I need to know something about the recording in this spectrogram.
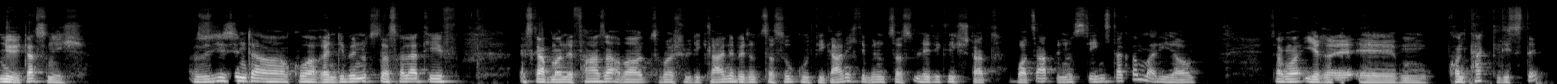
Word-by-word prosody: Ne, 120 -6 +7
das 140 +2 +2
nicht. 105 -4 -3 1.0
Also, 120 +1 0
die 160 +4 +2
sind 155 +1 +4
da 130 -5 +4
kohärent. 115 -4 +3
Die - - +3
benutzen 140 +2 +2
das 125 +1 +1
relativ 135 -1 +2 0.6
es 120 +2 -6
gab 120 -3 +6
mal 115 0 +5
'ne 115 0 +2
Phase 130 +1 +2
aber 115 -1 0
zum 110 0 -11
Beispiel 110 -1 -3
die 110 0 -5
Kleine 115 +5 +1
benutzt 115 -1 -1
das - - -2
so 125 0 -2
gut 110 -3 -5
wie 105 - -2
gar 110 +3 +1
nicht. 145 -3 -4
Die 130 - -3
benutzt 115 +2 -3
das 110 - -3
lediglich 120 -2 -2
statt 105 -1 -5
Whatsapp, 140 +5 -1
benutzt 110 +2 -5
die 125 - -3
Instagram, 150 - -4
weil 125 - -2
die 115 -2 -4
da 105 0 -2 0.7
sagen 125 -1 0
wir 125 - +7
mal, - - -9
Ihre 115 -4 +2 0.3
ähm, 100 -2 -2 0.2
Kontaktliste 125 -3 -3
120 Hz, 180 wpm, -20 LUFS, 110-130 Hz, 1.0 s, Ne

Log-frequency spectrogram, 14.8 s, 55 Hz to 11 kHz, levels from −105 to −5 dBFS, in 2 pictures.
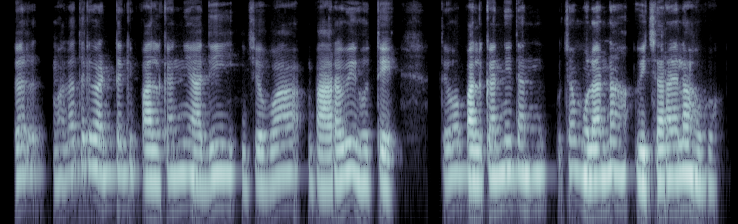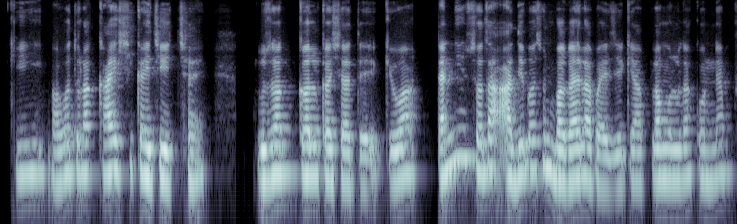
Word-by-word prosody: तर 170 +1 -6 0.3
मला 160 +4 -10
तरी 210 0 -5
वाटतं, 185 -1 -4
की 190 - -10
पालकांनी 165 +3 -2
आधी 150 +3 -4 0.3
जेव्हा 155 +3 -4 0.3
12वी 155 +5 +1
होते. 150 -2 -2 0.5
तेव्हा 165 +3 -6
पालकांनी 170 +3 +2
त्यांच्या 180 +1 -6
मुलांना 170 0 +2 0.2
विचारायला 160 +3 +1
हवं, 150 -5 -1 0.4
की 180 +1 -5
बाबा 155 +2 -1
तुला 190 -1 +2
काय 185 +1 +4
शिकायची 175 -4 +3
इच्छा 150 0 -3
आहे? 155 +4 -5 0.6
तुझा 165 +3 +5 0.2
कल 170 -1 +5
कशात 150 -3 +1
आहे. 135 - 0
किंवा 165 +4 +2 0.3
त्यांनी 215 +10 +3
स्वतः 200 -4 +2
आधीपासून 195 +4 +3
बघायला 160 +1 +6
पाहिजे, 140 -2 -2
की 155 - -4
आपला 150 +1 -2
मुलगा 160 0 0
कोण्या 160 +2 -5
165 Hz, 150 wpm, -28 LUFS, 155-180 Hz, 0.6 s, बघायला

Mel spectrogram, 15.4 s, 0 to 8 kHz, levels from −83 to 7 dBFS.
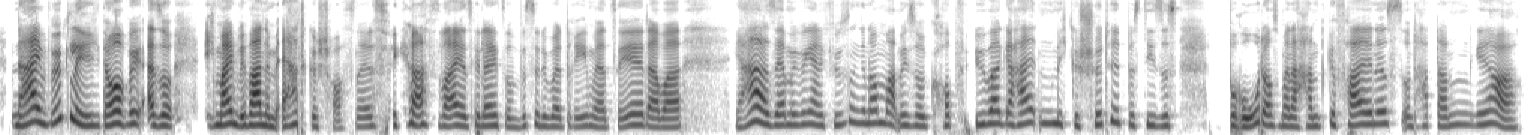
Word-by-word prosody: Nein, 260 +4 +6
wirklich. 280 - +3
Doch, 250 +3 +8
wir 260 -1 +2
also, 220 -1 +4 0.3
ich 215 - -6
meine, 240 +2 +7
wir 215 - +2
waren 235 -1 +10
im 200 -2 0
Erdgeschoss, 205 -7 -5
ne? 200 0 -7
Das 210 0 -9
we 235 - -5
ka 235 -1 +2
das 235 -2 -14
war 215 +1 +2
jetzt 210 -2 -3
vielleicht 220 0 -1
so - - -7
'n 190 - -11
bisschen 215 +3 -8
übertrieben 205 0 -6
erzählt, 195 +5 -3
aber 190 0 0 0.5
ja, 270 +7 +3
sie 235 0 -2
hat 235 - -3
mich 235 0 -5
wirklich 255 +1 -5
an 240 - -3
die 230 - -6
Füße 255 +6 -8
genommen, 275 0 -3
hat 235 - -2
mich 230 0 -5
so 220 -1 -4
kopfüber 245 +4 -4
gehalten, 270 +3 -3
mich 260 -1 -4
geschüttet, 250 +6 -6
bis 230 -5 -9
dieses 220 -2 -6 0.5
Brot 210 +4 +2
aus 230 -3 0
meiner 210 -1 -3
Hand 205 0 -5
gefallen 245 +1 0
ist 265 +1 -4
und 210 0 -10
hat 220 +1 -13
dann 235 +4 -7
ja, 240 -8 -1
230 Hz, 205 wpm, -23 LUFS, 210-255 Hz, 0.5 s, waren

